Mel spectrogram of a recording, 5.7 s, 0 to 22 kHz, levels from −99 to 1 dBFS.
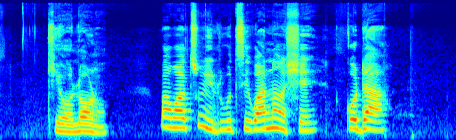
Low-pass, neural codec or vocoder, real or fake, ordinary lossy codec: none; none; real; none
